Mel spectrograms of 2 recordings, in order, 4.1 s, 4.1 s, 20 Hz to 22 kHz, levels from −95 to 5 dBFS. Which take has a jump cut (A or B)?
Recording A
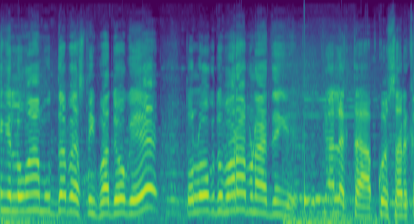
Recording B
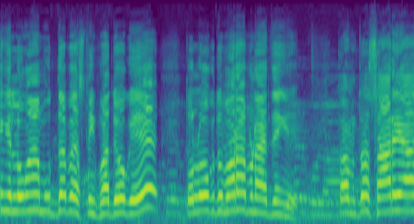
A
